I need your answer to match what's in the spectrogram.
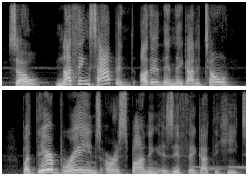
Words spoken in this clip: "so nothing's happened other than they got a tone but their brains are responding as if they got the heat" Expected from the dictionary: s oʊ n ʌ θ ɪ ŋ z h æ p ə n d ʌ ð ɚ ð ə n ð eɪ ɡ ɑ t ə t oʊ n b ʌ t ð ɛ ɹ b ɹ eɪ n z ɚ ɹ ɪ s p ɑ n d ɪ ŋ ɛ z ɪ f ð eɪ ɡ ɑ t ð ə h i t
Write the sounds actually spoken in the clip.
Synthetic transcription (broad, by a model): s oʊ n ʌ θ ɪ ŋ z h æ p ə n d ʌ ð ɚ ð ə n ð eɪ ɡ ɑ t ə t oʊ n b ʌ t ð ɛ ɹ b ɹ eɪ n z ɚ ɹ ɪ s p ɑ n d ɪ ŋ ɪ z ɪ f ð eɪ ɡ ɑ t ð ə h i t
